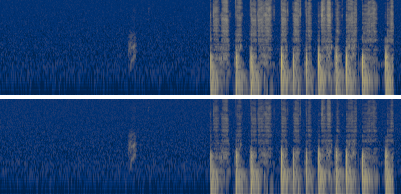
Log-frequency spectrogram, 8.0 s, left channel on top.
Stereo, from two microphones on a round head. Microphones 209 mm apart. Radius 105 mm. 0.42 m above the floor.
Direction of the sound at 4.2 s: 60° left (ahead or behind).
